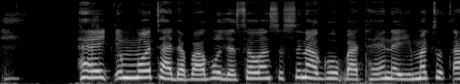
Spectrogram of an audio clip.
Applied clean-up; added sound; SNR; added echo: neural mask model Resemble Enhance denoiser.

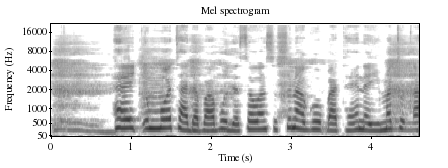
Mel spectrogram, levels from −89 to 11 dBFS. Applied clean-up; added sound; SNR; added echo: classical method Wiener filter.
